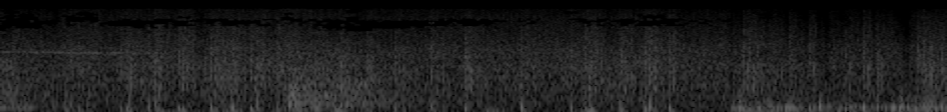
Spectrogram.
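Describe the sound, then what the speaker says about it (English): Fireworks crackle and pop in rapid, dense bursts, a steady stream of sharp snaps close by with no talking. "The title of this scene was fireworks. So are we going to light one inside?"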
